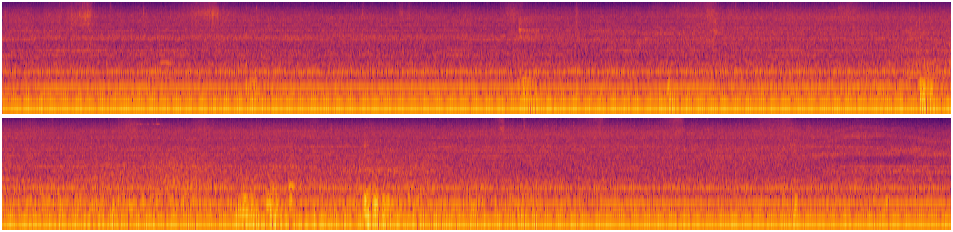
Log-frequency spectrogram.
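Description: Tow truck's engine idling steadily, a constant low rumble with a steady hum over it.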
